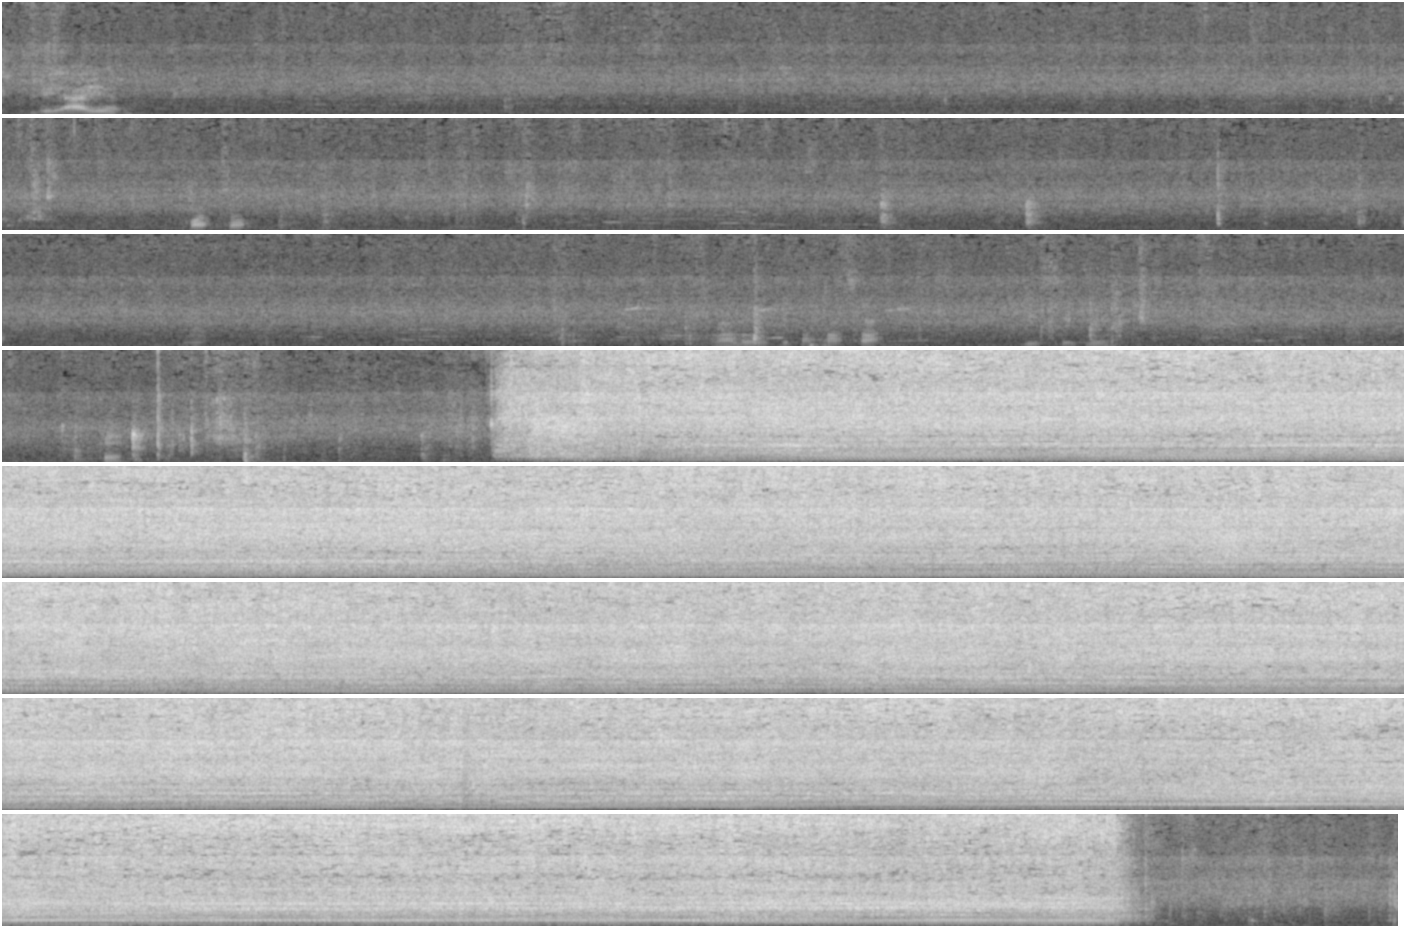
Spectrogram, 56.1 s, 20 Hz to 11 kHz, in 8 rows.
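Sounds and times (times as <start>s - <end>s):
pressure washer motor hum: 23.4s - 54.9s.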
